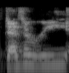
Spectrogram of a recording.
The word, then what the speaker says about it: Desiree: So first, my name is Desiree, long E sound at the end.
